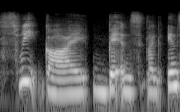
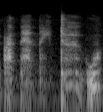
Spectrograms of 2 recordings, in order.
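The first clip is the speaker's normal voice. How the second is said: slow, barely-there dramatic whisper; hushed whisper; 15 dB quieter, slower than usual. Real, not acted. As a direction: whisper it slowly like a grim reveal. Hushed dramatic reveal of relegation.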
